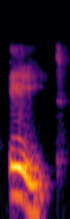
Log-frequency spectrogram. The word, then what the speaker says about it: ate: joelhos passado de ir ei é igual o número tá gente a pronúncia at Once não escreve igual mas pronuncia Ei passado de break é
